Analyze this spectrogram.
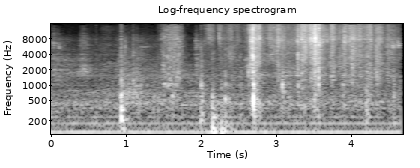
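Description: Plastic shrink wrap crinkles as it is torn off a box.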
